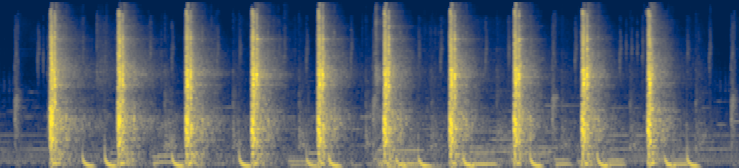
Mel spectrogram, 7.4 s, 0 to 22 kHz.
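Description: Maruyama ISO556 airsoft rifle firing 0.3 g BBs on a 30 m grouping test: ten evenly spaced single shots, each a sharp thump with a short decay, about two thirds of a second apart, no talking.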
